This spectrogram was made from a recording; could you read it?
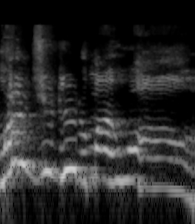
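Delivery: shrill, very high scream. Retelling a phone call where mom screams about the wall: imitating mom screaming. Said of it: "she's screaming at me".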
